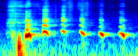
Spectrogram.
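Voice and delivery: high squeaky burst of laughter; a high giggle at the creepy card; shrill little laugh. Real, not acted.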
